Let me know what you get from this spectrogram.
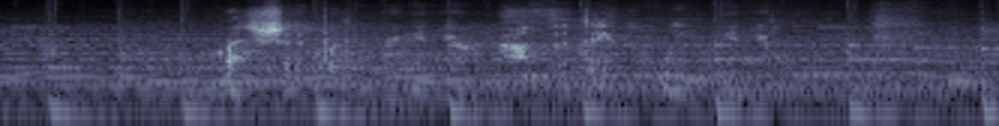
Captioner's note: voiceover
